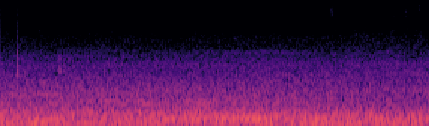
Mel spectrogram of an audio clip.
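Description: Quiet steady low background rumble with a faint tick of a pen on paper near the start.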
